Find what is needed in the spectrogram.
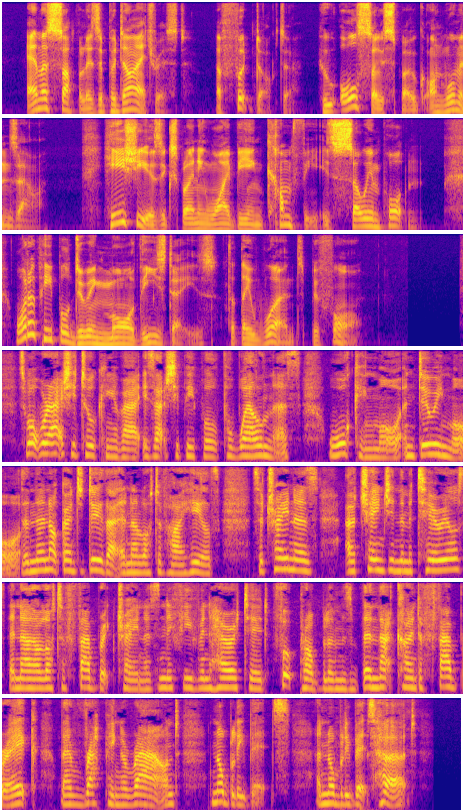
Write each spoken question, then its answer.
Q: What are people doing more these days that they weren't before?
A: They're walking more, and they're doing it for wellness.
